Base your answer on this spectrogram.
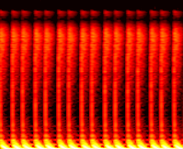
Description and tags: A simple Trancy Drumroll, use with the other in my "Misc Beat Pack" in order from one to eleven to create a speeding up drumroll for intros.
Trance, Psytrance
